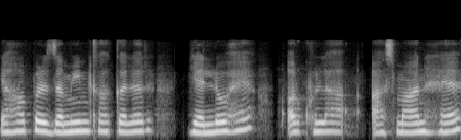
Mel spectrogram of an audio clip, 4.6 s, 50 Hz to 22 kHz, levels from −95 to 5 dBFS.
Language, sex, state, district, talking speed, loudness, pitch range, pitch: Hindi, female, Jharkhand, Ranchi, 145 wpm, -15 LUFS, 220-240 Hz, 230 Hz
